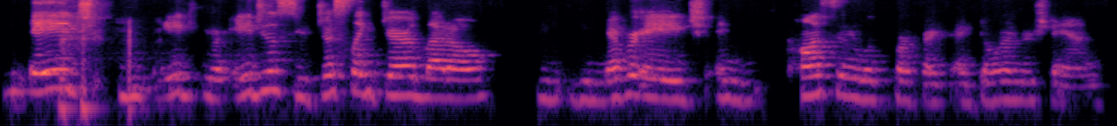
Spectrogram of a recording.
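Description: A woman co-hosting a casual podcast chat about a film, talking in an animated, chatty way. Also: medium pitch, moderate pace, few pauses, poor audio. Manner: chatty, animated, laughs often. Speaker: podcast co-host. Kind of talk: casual movie discussion.

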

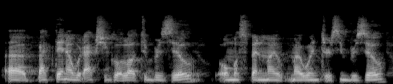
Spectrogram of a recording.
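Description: Relaxed young man from Belgium, low-voiced. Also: fast, husky, poor audio. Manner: relaxed, with frequent restarts and laughs. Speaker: guest. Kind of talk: conversational interview.

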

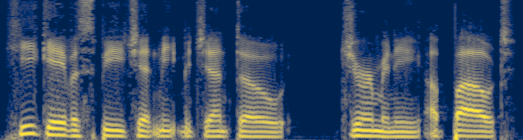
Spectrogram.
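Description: A man's voice: fairly low pitch, steady tone, unhurried, no echo. A man in casual tech discussion, rambling with fillers and restarts and a dry sarcastic streak.

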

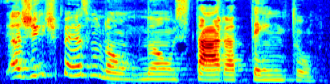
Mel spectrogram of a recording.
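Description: Low-voiced são woman chatting on a podcast, slangy and emphatic, keeps asking "get it?". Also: very animated, normal speed, sharp tone. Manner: slangy, emphatic, frequent "entendeu?". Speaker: podcast co-host. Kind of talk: casual chat.

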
